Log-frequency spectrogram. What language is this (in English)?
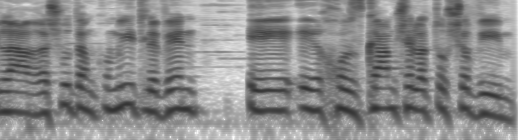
Hebrew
